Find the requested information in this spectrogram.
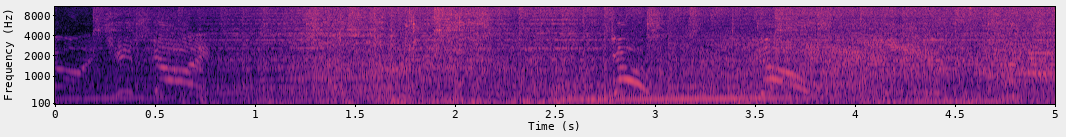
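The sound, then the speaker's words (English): Cars speed and swerve through oncoming traffic in a car chase across a main road into an alley: a continuous loud engine roar with repeated short tire squeals and a longer sustained squeal. “Both cars miraculously slip through the paths of oncoming traffic and reach the alley on the other side.”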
